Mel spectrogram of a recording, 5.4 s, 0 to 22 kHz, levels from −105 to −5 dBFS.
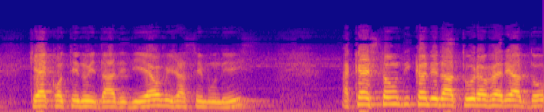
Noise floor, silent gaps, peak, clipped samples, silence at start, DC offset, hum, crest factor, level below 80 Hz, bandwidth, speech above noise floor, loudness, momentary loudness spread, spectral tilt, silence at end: -53 dBFS; none; -12 dBFS; under 0.1%; 0.3 s; under 0.1%; none; 12 dB; -58 dBFS; 8 kHz; 30 dB; -23 LUFS; 8 LU; -8 dB/octave; 0 s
